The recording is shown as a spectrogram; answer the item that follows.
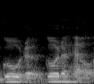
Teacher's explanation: como tá entre o som de 2 vogais, eu já falo ra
